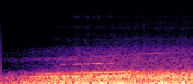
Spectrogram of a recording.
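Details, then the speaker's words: CyberX e-bike after belt drive conversion replacing chain: smooth low hum rising with speed, no clatter or chain slap; chain noise was from front sprocket, now far quieter. "It's definitely a lot smoother too. It just doesn't feel as like clattery."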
